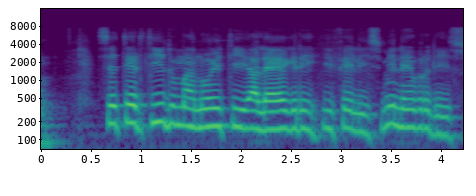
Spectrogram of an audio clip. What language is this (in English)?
Portuguese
